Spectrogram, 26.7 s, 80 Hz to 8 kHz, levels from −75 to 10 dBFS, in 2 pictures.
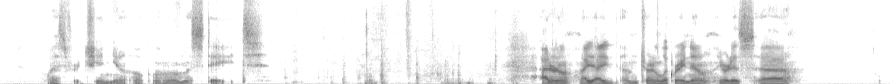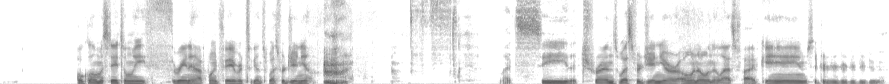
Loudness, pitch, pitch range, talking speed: -29 LUFS, 110 Hz, 100-120 Hz, 105 wpm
